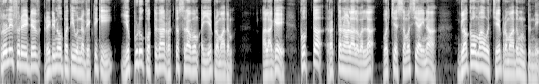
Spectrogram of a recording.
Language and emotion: Telugu, neutral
